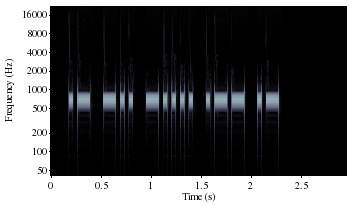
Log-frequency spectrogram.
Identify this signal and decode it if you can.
Morse code, heard as a keyed tone, about 28 wpm, 700 Hz. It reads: AD6WA
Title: USA Call Signs - 5 Characters - Repeated 3x - 28wpm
